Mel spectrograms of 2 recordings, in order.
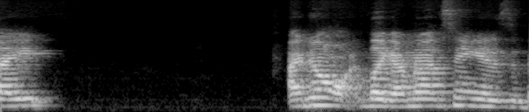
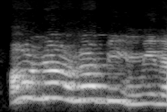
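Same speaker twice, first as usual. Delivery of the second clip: mock high protest; 12 semitones higher, much faster than usual. Retorting in the shower.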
